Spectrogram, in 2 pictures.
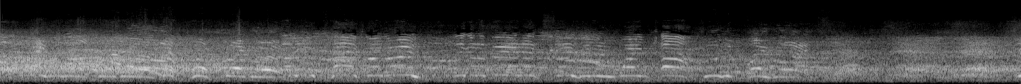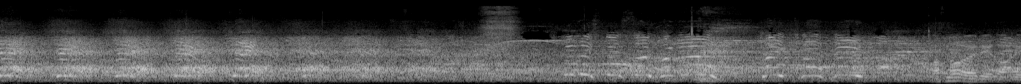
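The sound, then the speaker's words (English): A large stadium crowd boos loudly and steadily, a dense sustained roar of many voices filling the whole stretch with little letup. “Confidence is starting to, to, to fray and booze from the Lions' smoke.”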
